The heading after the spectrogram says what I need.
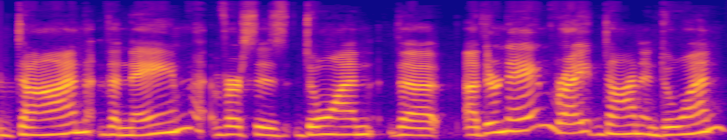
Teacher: the cot and quat vowels. But over time, especially in the West, they have merged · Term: low back vowels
